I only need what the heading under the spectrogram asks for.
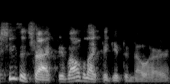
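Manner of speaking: ordinary talk, nothing marked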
